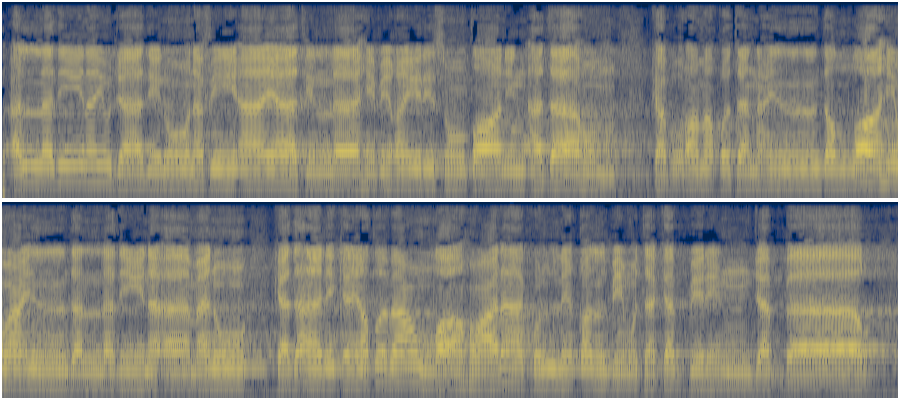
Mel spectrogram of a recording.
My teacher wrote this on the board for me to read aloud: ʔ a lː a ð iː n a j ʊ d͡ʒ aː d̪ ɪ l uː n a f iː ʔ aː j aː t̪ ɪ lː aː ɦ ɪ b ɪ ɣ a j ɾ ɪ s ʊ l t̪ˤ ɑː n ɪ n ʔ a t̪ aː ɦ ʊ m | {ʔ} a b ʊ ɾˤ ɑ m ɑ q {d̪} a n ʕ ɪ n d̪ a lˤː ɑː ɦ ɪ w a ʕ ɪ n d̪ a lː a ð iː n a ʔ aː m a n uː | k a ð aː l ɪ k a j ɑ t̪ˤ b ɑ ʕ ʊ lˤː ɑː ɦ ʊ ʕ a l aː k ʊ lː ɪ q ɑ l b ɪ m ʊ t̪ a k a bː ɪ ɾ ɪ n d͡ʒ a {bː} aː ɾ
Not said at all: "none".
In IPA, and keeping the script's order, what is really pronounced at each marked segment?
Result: k, t̪, bː

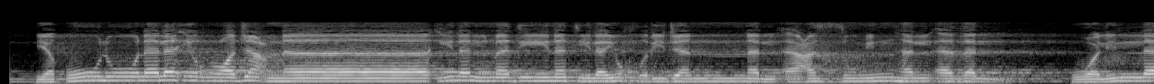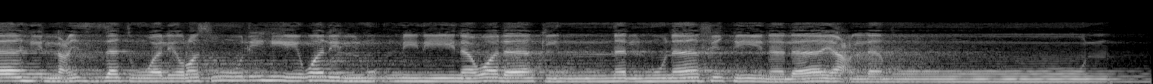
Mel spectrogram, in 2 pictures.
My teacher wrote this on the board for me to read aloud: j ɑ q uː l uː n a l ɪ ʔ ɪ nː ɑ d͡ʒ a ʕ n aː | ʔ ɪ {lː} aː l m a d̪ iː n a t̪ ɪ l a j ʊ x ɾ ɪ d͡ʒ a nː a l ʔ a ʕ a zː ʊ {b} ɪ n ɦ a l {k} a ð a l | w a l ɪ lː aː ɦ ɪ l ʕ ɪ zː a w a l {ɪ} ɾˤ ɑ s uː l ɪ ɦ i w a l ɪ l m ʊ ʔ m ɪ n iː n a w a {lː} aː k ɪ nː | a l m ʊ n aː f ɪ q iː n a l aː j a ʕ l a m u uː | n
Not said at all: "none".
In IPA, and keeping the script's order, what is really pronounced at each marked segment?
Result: l, m, ʔ, ɪ, l

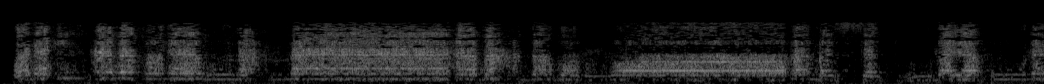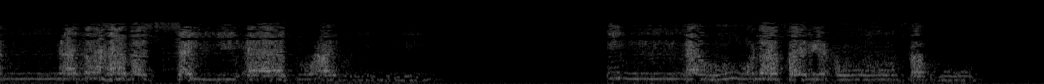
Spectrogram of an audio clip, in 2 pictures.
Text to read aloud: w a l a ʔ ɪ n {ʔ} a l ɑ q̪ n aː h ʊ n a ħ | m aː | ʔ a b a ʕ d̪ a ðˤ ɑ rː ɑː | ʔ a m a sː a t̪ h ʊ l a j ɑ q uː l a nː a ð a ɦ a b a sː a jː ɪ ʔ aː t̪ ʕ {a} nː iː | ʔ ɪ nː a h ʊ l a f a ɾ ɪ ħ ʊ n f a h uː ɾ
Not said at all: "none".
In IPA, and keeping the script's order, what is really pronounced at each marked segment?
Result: ʔ, a

